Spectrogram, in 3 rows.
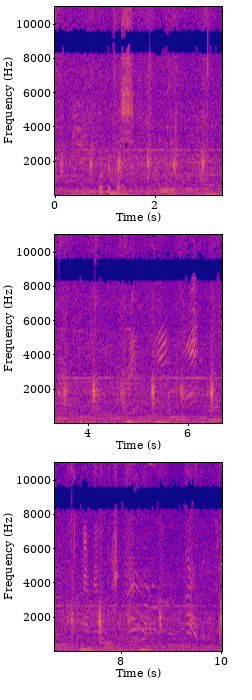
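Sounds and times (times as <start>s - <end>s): background music: 0.0s - 10.0s
people talking at a distance: 0.0s - 10.0s.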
